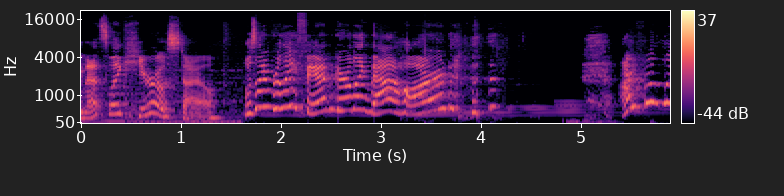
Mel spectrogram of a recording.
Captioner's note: laughs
